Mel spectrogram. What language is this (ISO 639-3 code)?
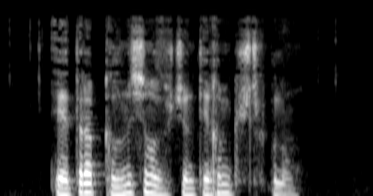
uig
